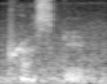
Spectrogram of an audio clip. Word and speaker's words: Prescott: Like everybody calls it Prescott. Almost like biscuit, but with a P.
